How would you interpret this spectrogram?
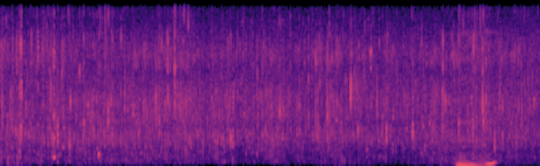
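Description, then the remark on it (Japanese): Soft, steady trickling of fresh spring water welling up from the bottom of a brackish lake, a continuous low gurgle, with a brief murmured voice near the end. “ああ、湧き水の音のことね。この湖はね、汽水湖なのよ。湖底から真水がたくさん湧いているのよ。”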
